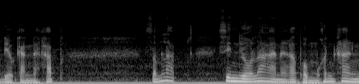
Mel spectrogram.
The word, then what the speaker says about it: Signora: นี้ นะ ครับ ผม ใน ภาษา อิตาลี ออก เสียง ว่า ซินโญ่า นะ ครับ แปล ว่า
